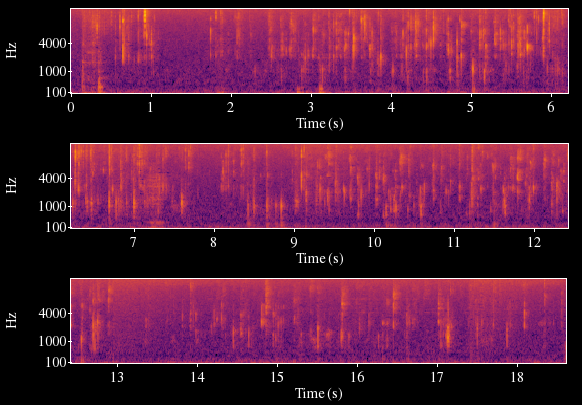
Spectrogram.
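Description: White Pomeranian chewing and lapping rice cake and dumpling soup from a bowl: a steady run of irregular small wet clicks and smacks.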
